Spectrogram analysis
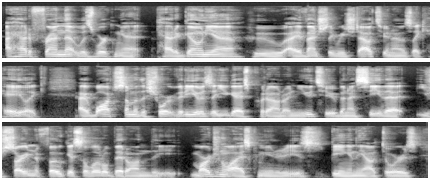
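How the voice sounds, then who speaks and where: A man's voice: on the low side, fast, creaky. A man of Lebanese origin, a thru-hiker guest, talking casually in an interview with many "like" fillers. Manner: relaxed, lots of "like" fillers.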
